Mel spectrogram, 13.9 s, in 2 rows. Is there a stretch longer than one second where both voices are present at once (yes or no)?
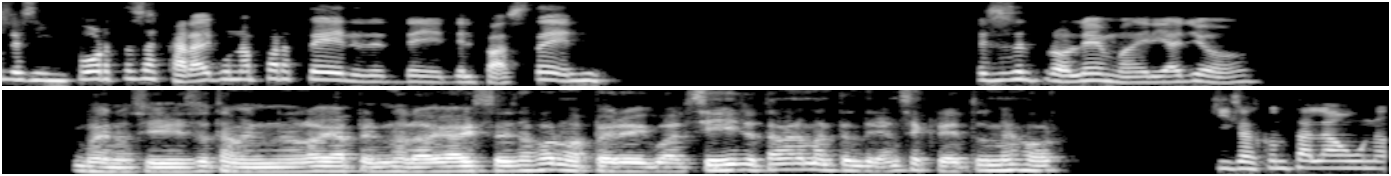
no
